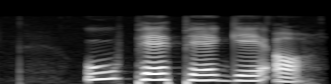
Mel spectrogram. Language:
Norwegian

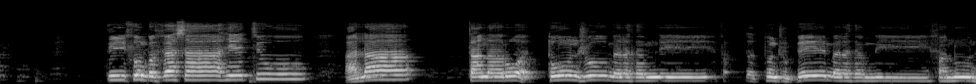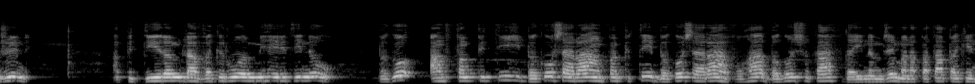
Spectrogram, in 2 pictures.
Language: Masikoro Malagasy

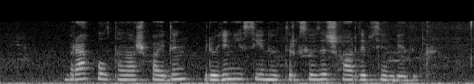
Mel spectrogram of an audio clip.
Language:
Kazakh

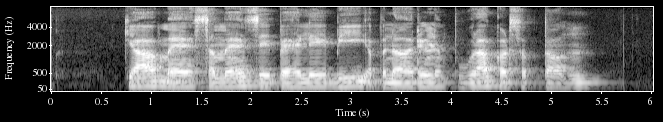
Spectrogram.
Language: Hindi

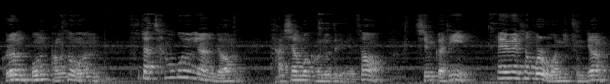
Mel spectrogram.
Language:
Korean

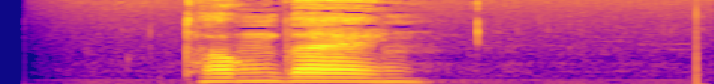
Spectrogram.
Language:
Thai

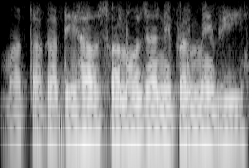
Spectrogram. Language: Hindi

